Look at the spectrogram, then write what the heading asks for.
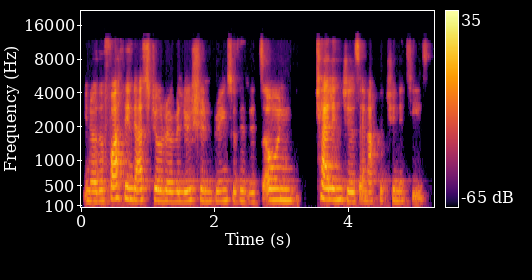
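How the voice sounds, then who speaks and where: A woman's voice: medium pitch, little pitch movement, normal speed, poor audio. A woman from South Africa moderating a panel discussion, with a chatty, complimentary way of talking.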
